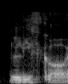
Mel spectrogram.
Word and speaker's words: Lithgow: Lithgow, yeah, sure. That's exactly how you pronounce it.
